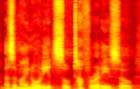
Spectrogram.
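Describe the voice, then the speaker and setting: A man's voice: mid-range voice, fairly even intonation, quick pace, a little mellow. A young man from Hong Kong, a social worker, speaking as a podcast guest and telling his life story in an earnest, candid way, with a lot of "you know" in between. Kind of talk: conversational interview storytelling.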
